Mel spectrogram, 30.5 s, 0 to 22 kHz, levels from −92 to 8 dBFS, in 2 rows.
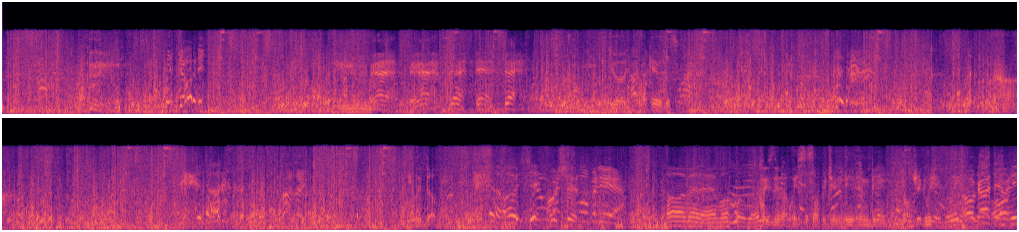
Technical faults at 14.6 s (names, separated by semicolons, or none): gain pumping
